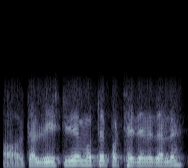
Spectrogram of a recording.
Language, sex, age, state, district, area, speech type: Odia, male, 45-60, Odisha, Dhenkanal, rural, conversation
